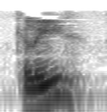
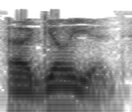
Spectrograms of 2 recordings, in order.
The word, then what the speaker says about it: Gilead: In those, Gilead? I said it wrong? Gilead, thank you. Gilead.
